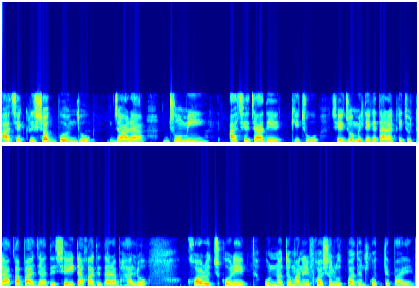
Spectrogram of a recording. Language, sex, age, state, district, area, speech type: Bengali, female, 30-45, West Bengal, South 24 Parganas, rural, spontaneous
